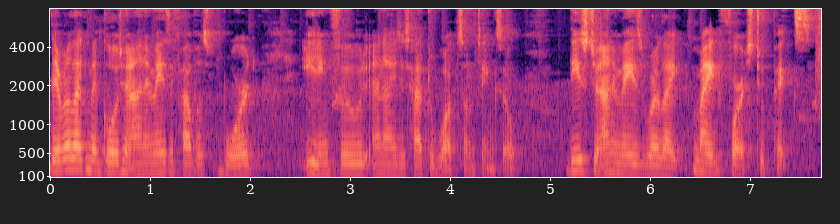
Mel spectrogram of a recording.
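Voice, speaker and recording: A woman speaks at a fairly quick pace with a fairly low pitch. Her intonation is monotone and flat. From South Asia. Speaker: language learning vlogger. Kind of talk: casual vlog.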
